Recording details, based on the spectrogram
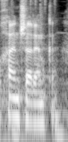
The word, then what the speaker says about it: Гончаренко: Например, Гончаренко, Гончаренко. Ну потому что э, белорусское произношение. Ха, Гончаренко. У нас же не Г, а Г, Г, как в украинском, а Г очень похоже на Х, поэтому Ханчаренко. Вот.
